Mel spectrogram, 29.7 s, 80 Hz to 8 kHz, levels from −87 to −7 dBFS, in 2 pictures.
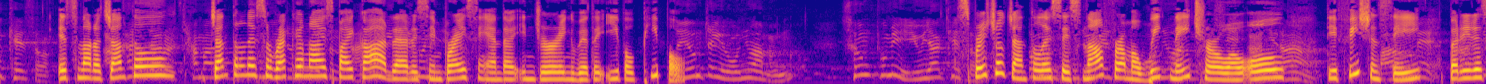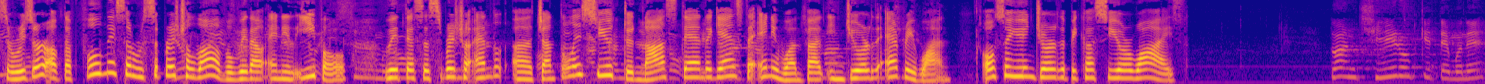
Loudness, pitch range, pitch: -19 LUFS, 215-275 Hz, 240 Hz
